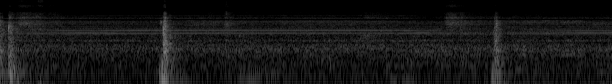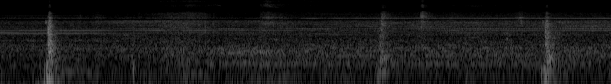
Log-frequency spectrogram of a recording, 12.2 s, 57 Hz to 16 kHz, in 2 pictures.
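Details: Mechanical insufflation-exsufflation (cough assist) treatment recorded April 2013: a steady low machine hum with sharp clicks every few seconds as the device cycles.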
